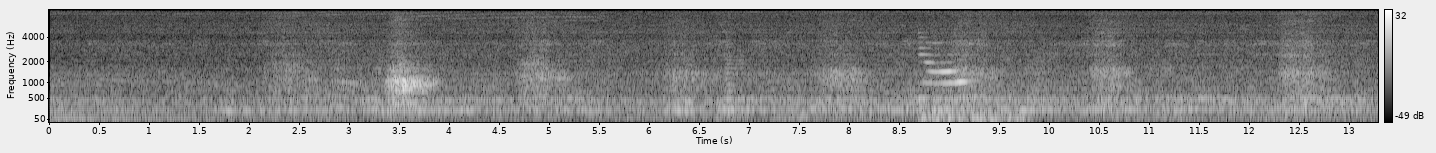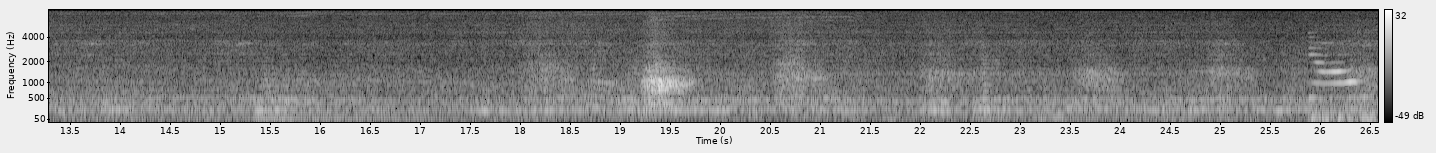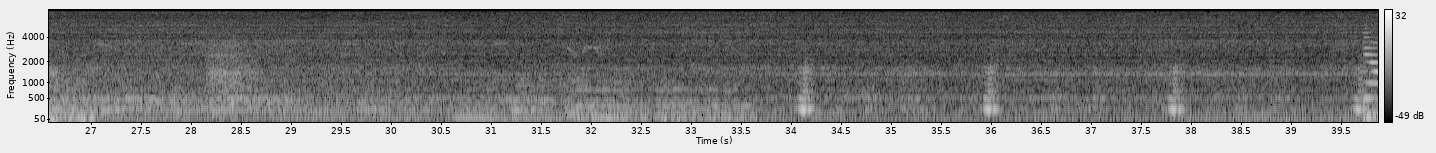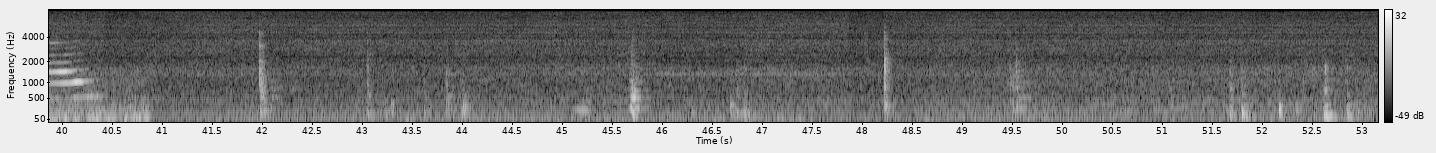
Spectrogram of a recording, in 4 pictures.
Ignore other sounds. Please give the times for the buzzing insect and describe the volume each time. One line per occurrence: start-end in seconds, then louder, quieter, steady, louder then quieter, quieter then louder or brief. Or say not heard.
0.0-53.1 quieter.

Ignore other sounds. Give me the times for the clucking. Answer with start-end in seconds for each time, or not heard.
not heard.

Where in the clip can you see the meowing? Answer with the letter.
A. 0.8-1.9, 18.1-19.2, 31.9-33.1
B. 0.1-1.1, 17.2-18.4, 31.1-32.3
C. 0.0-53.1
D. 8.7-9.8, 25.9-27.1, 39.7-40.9
D.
